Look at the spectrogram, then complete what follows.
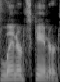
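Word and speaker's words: Lynyrd Skynyrd: Productions this is 100% analog mastering 45 RPM pronounce Leonard skinnard $64.99 hope everybody has at least one copy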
